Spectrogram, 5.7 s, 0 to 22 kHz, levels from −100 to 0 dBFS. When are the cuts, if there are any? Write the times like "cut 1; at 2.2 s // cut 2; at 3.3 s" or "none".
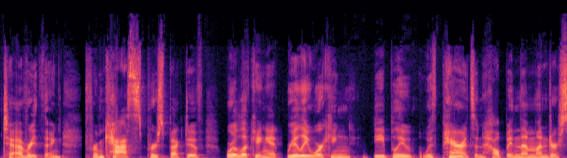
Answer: cut 1; at 0.9 s // cut 2; at 2.7 s // cut 3; at 4.2 s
